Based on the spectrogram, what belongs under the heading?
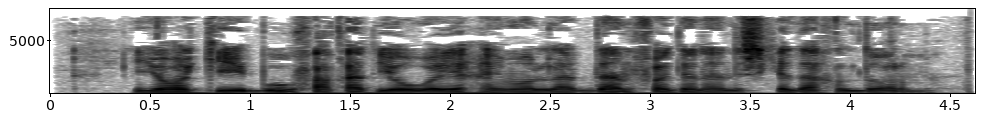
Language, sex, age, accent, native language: Uzbek, male, 18-24, Farg'ona, Uzbek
